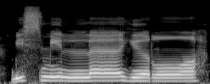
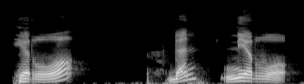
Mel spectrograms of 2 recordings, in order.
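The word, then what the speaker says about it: بسم الله الرحمن الرحيم: Nah, bukan he dan ne. Jadi yang tadi kita baca itu seringkali gini bacanya, hirro dan nirro. Bukan hirro dan nirro, teman-teman sekalian. Ya, itu nggak jelas vokal I-nya.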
